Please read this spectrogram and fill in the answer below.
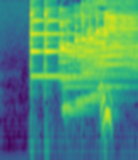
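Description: A doorbell chime: about half a second in, a quick run of bell-like notes that ring on together, announcing a customer at the door. A short "ooh" from a man near the end.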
